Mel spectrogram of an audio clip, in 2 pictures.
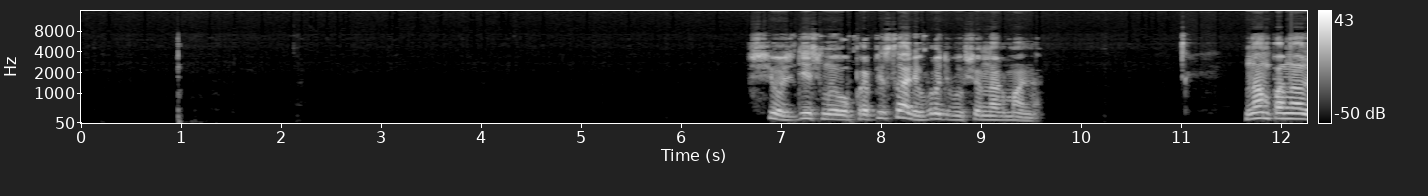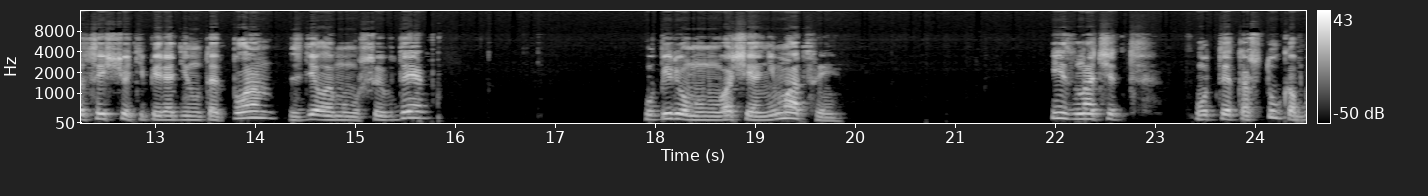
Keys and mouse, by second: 1.2 i, 3.1-7.5 drag, 8.0 middle click, 10.6-13.5 drag, 15.7 shift+d, 18.1-19.1 drag, 20.8 Delete, 22.8 middle click.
